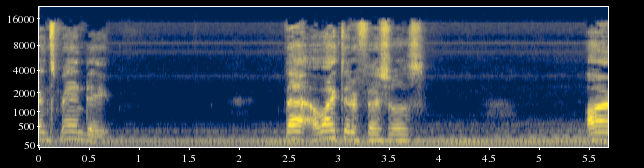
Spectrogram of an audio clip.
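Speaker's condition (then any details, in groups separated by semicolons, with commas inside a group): Cerebral palsy, spastic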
